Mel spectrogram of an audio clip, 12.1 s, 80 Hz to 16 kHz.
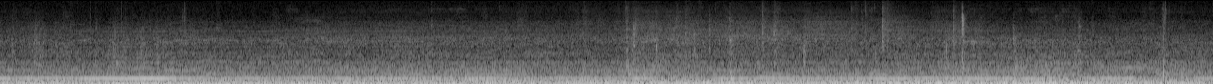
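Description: Cat 312E excavator's diesel engine and hydraulics running steadily, heard from inside the cab: a low rumble with a steady tone over it that dips briefly twice. A few sharp clicks in the second half.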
